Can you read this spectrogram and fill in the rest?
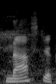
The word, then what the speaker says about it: Nastia: Just like Nastia, correct? – Yes. – Did I say that correctly? – You did.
